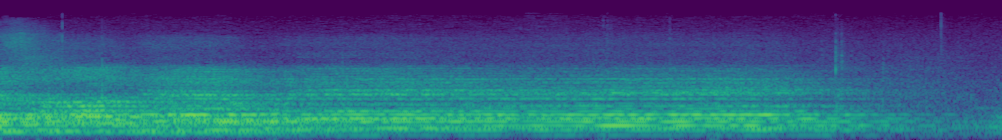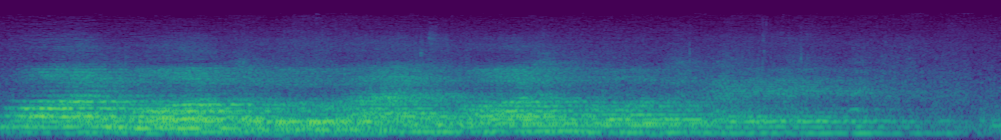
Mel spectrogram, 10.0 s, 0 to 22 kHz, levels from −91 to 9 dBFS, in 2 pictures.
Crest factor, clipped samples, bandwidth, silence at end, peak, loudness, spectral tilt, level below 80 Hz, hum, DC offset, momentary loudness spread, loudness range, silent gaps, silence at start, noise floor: 14 dB; under 0.1%; 12.5 kHz; 0 s; -4 dBFS; -19 LUFS; -6.5 dB/octave; -66 dBFS; none; under 0.1%; 15 LU; 3 LU; none; 0 s; -39 dBFS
